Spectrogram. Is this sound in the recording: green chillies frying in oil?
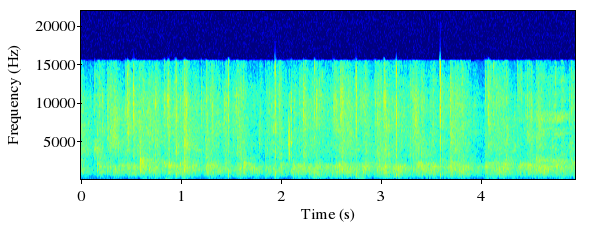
no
